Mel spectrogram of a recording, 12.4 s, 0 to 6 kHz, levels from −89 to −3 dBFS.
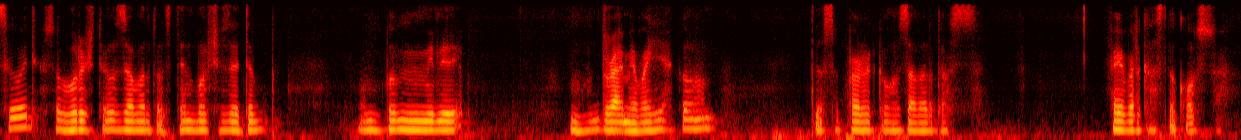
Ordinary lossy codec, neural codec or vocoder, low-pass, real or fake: none; codec, 16 kHz in and 24 kHz out, 0.9 kbps, LongCat-Audio-Codec, fine tuned four codebook decoder; 5.4 kHz; fake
